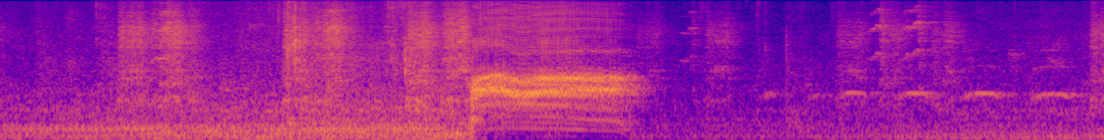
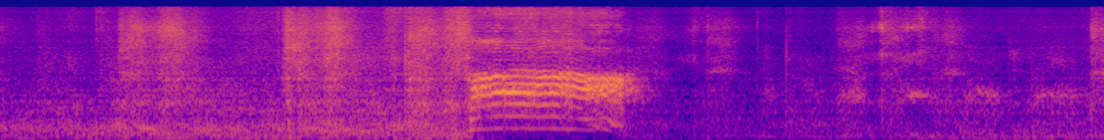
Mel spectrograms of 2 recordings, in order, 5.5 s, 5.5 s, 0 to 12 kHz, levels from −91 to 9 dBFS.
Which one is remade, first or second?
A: second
